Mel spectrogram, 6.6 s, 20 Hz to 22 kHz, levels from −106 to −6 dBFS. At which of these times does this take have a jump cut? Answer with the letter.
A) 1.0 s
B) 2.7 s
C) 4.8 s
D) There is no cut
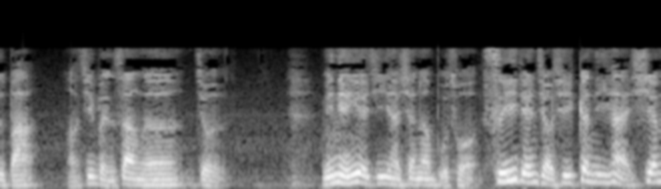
C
